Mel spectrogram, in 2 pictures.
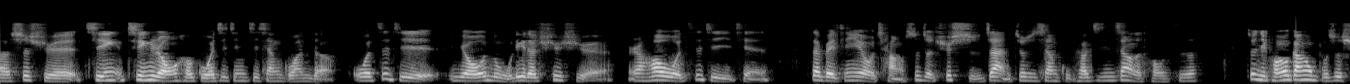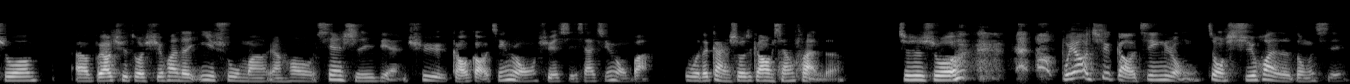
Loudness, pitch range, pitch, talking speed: -21 LUFS, 160-205 Hz, 180 Hz, 260 characters per minute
